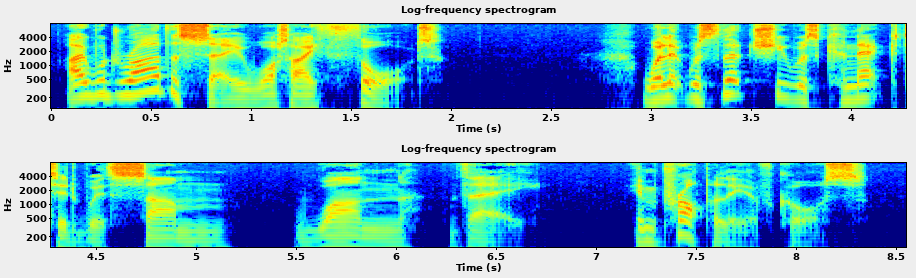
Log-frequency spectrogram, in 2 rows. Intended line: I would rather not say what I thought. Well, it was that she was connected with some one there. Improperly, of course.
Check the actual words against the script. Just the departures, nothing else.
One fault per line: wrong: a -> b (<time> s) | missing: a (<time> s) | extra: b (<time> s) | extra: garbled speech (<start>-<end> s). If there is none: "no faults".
missing: not (0.7 s)
wrong: there -> they (6.3 s)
